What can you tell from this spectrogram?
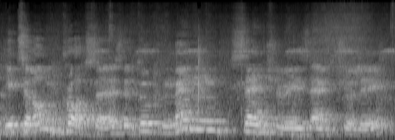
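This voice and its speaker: Older Israeli-accented lecturer, dry wit, distant mic, hissy background. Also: male voice, on the high side, lively intonation, a little slow. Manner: dry humor, conversational, addresses the audience directly. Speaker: professor giving a lecture. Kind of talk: public lecture. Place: lecture hall. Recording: distant mic, echoey hall, background noise.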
